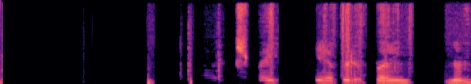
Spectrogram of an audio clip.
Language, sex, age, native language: Icelandic, female, 7, Icelandic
